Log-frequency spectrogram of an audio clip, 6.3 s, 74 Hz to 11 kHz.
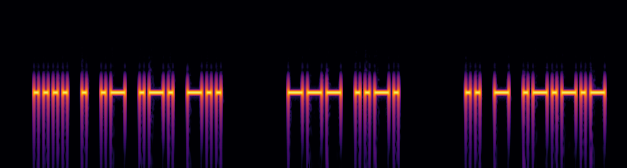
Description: Morse code, heard as a keyed tone, about 25 wpm, 700 Hz. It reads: HEARD OF IT.
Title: 2x Word-Spacing - Sentences from Top 400 Words - 25wpm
